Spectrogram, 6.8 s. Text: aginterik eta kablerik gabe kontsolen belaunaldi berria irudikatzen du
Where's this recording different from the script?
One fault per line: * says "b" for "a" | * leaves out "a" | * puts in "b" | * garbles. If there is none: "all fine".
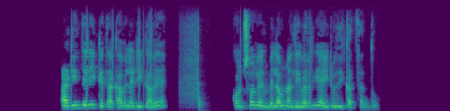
all fine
